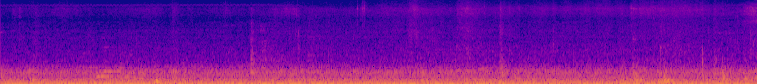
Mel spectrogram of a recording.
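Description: A passenger carriage of the Norokko sightseeing train running along the track: a steady low rumble from the wheels on the rails, with a few faint clicks.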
